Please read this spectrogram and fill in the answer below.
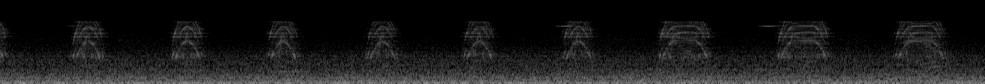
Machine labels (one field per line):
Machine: slide rail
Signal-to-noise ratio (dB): -6 dB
